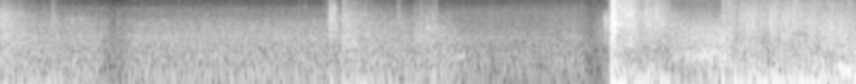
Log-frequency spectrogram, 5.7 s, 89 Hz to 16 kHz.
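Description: A tank cannon shot lands on the player's T110E5 tank in a tank video game, a sudden heavy boom that cuts through the continuous engine rumble and battle noise.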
